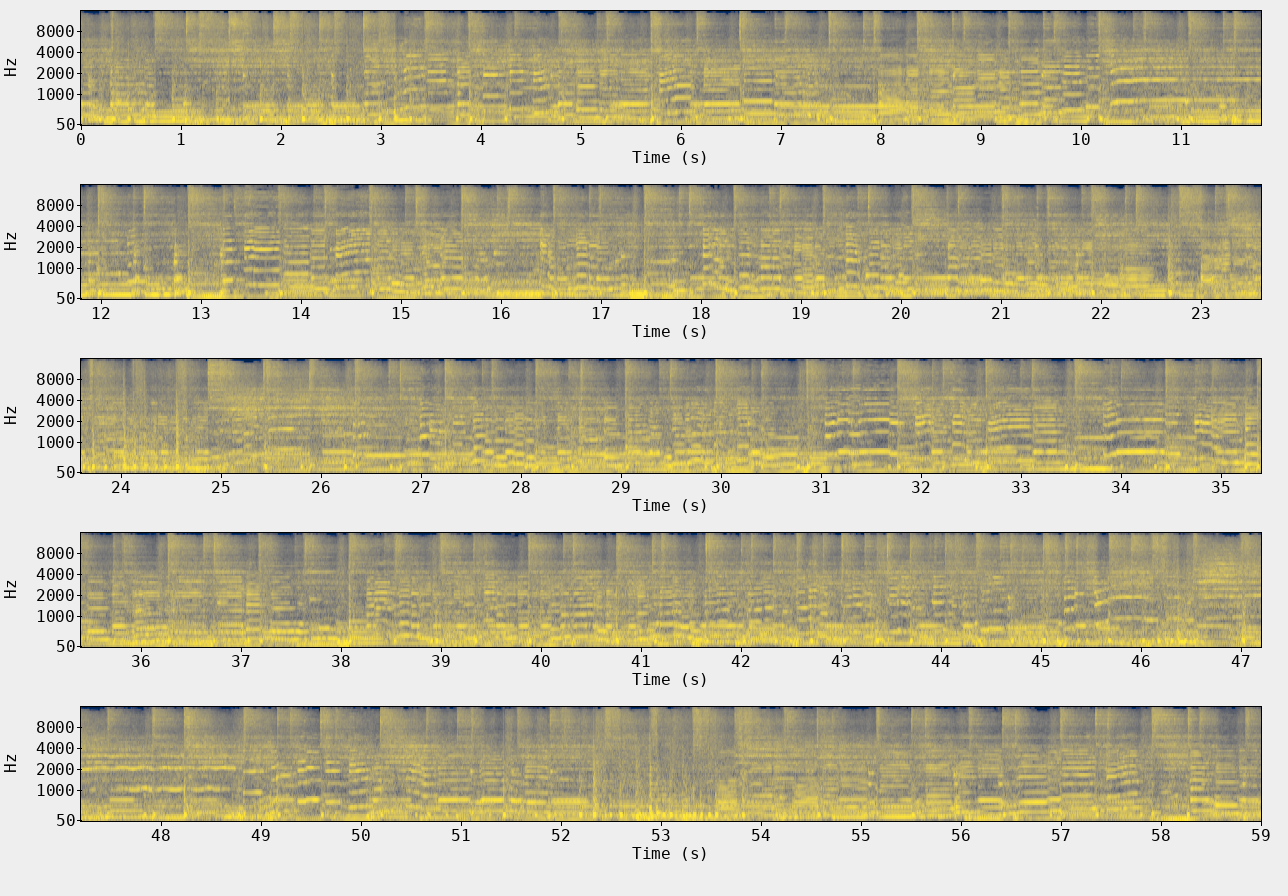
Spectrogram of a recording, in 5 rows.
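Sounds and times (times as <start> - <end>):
drum kit: 0.0 - 59.0
tenor saxophone: 0.0 - 59.0
trombone: 0.0 - 59.0.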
